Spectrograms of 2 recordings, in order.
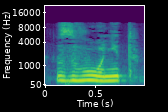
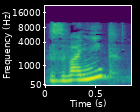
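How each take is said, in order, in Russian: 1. Ударение на первом слоге. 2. Ударение на втором слоге.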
